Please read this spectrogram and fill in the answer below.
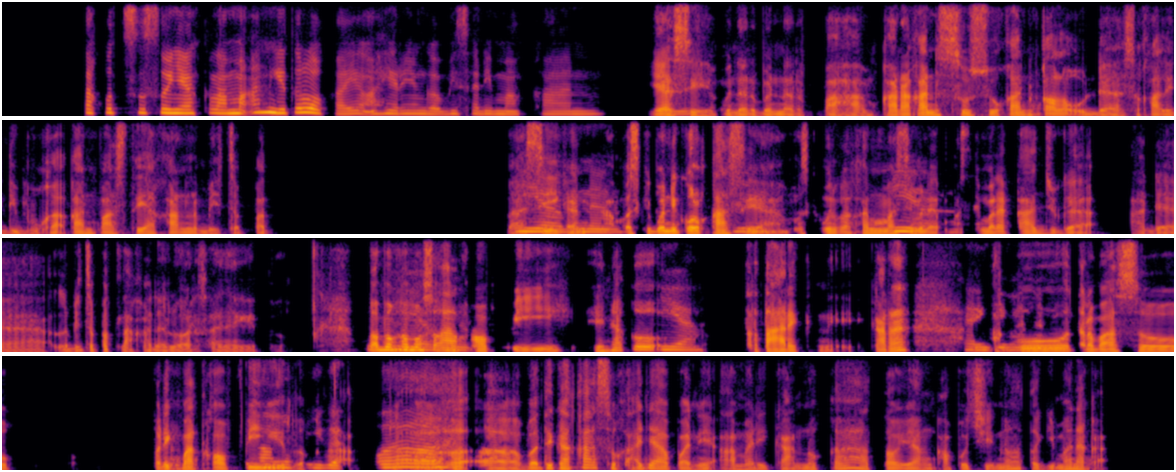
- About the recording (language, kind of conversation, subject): Indonesian, podcast, Bagaimana pengalaman Anda mengurangi pemborosan makanan di dapur?
- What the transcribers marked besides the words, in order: tongue click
